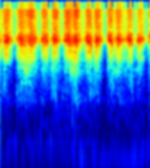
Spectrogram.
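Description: Fine sandpaper is rubbed along the grain of a wooden ring, making a quick series of about eight close, hissing back-and-forth strokes in a steady rhythm.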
